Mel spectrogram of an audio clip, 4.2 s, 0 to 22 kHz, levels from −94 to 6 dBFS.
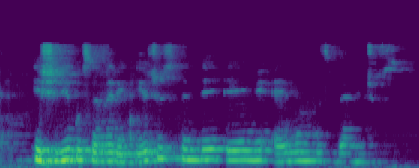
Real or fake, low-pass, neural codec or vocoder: fake; 7.2 kHz; autoencoder, 48 kHz, 128 numbers a frame, DAC-VAE, trained on Japanese speech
